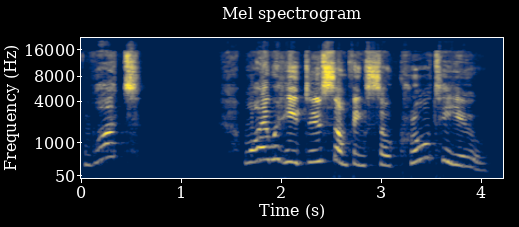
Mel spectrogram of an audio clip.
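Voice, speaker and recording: A woman's voice: on the high side, expressive, measured pace, fairly bright tone. A woman voicing a young bride who is protective and indignant, speaking emphatically. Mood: worried, outraged. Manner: emphatic and outraged.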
